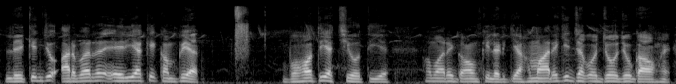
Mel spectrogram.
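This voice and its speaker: A man's voice: mid-range voice, steady tone, normal speed, a bit bright. A young man chatting casually to viewers in a vlog, addressing them informally as brothers. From rural India. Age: young adult. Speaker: vlogger. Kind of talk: casual vlog chat to camera. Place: outdoors in village fields and tented cricket ground. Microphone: phone at arm's length. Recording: noisy outdoor phone recording.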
